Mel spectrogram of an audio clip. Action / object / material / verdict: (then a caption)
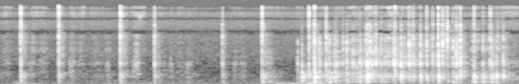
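tap / paper-covered hardcover book / cardboard / none. Long nails tap a pink paper-covered hardcover book, "Don't Overthink It," lying on carpet with a fabric bookmark untouched beside it. Six sharp, separate taps come first, then a dense, brighter stretch of rapid scratching and tapping across the cover that lasts to the end.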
